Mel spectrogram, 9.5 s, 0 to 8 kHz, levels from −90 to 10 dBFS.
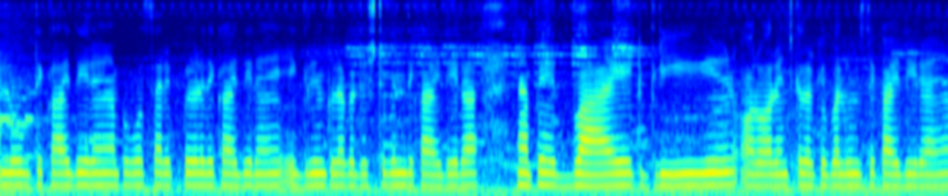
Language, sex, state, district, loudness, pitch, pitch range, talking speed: Hindi, female, Bihar, Jahanabad, -33 LUFS, 180 Hz, 175-185 Hz, 210 wpm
